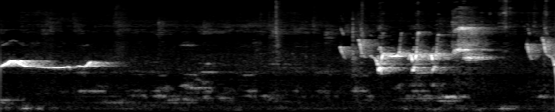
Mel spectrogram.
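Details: Fighter white-rumped shama giving a long steady whistled note, a quiet pause with faint background chirps, then a burst of rapid jumbled high phrases.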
